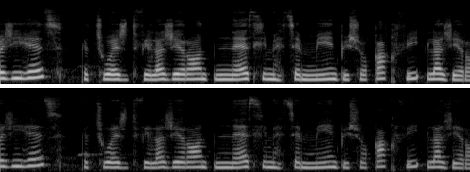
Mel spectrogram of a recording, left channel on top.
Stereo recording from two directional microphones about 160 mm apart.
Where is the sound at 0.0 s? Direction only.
25° left (ahead or behind).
